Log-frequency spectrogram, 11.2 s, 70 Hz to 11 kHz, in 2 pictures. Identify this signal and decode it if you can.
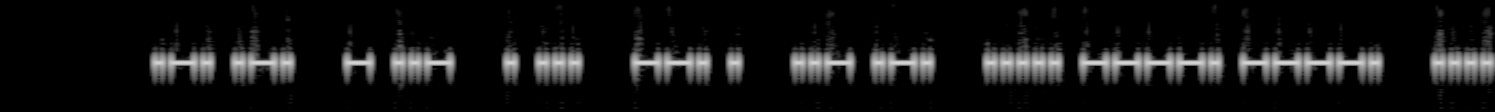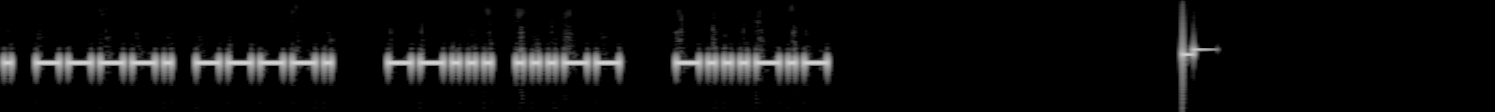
Morse code, heard as a keyed tone, about 39 wpm, 690 Hz. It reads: RR TU ES GE UR 599 599 73 <BK>
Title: SOTA QSO Practice 40wpm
